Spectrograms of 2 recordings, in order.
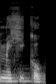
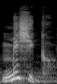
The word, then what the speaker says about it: México: pero en esa época la palabra méxico no se pronunciaba como si llevara jota sino más bien sh méxico es así que cuando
